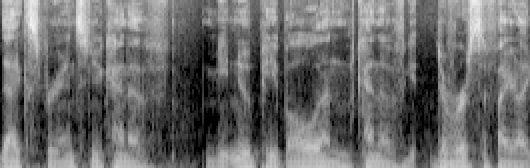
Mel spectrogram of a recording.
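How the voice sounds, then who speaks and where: Speaking fairly quickly, a man has a fairly low, somewhat breathy voice and an American accent. His intonation stays fairly even. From Minnesota. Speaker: mayor and podcast host. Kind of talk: casual interview.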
